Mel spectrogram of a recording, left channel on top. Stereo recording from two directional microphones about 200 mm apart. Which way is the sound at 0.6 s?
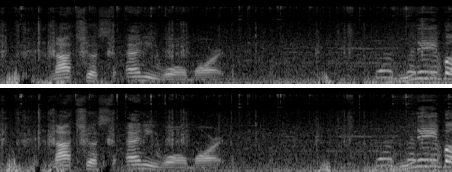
25° right (ahead or behind).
